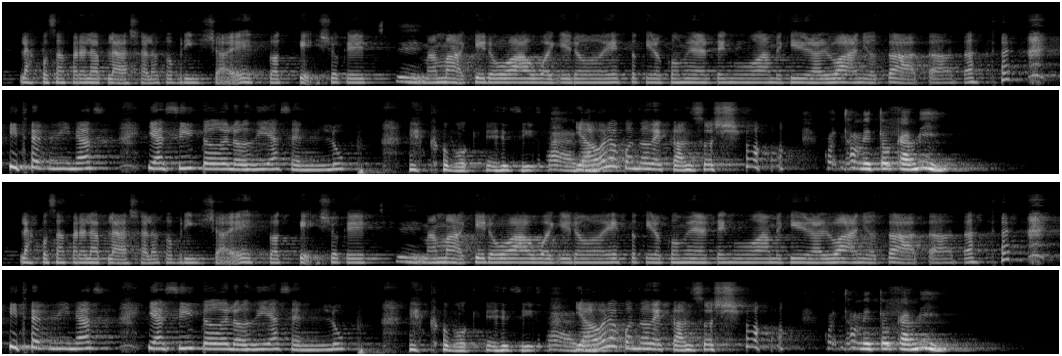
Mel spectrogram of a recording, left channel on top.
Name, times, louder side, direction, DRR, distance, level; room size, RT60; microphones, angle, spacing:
voice 1, 0.2-3.7 4.1-18.4 19.4-19.5, equal, ahead, 0.7 m, -26 dB
voice 2, 3.9-4.3 16.0-16.6 18.8-20.0, left 1 dB, 30° left, 0.9 m, -20 dB
30.0 x 10.0 x 8.7 m
head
